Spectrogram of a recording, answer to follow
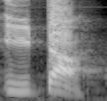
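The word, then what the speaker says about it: eta: क्या प्रोनाउंस करते हैं इसको? ईटा प्रोनाउंस करते हैं। क्लियर है? ईटा प्रोनाउंस करते हैं, ईटा प्रोनाउंस किया जाता है।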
